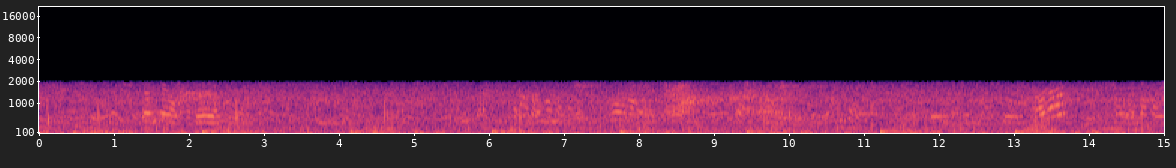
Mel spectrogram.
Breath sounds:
1.95-2.85 s: inhalation
2.04-2.43 s: wheeze
4.16-4.91 s: inhalation
6.00-6.75 s: inhalation
7.74-8.49 s: inhalation
9.51-10.26 s: inhalation
11.32-12.08 s: inhalation
13.07-13.83 s: inhalation

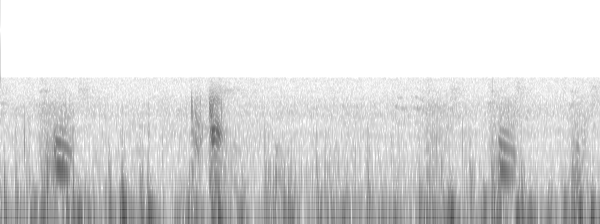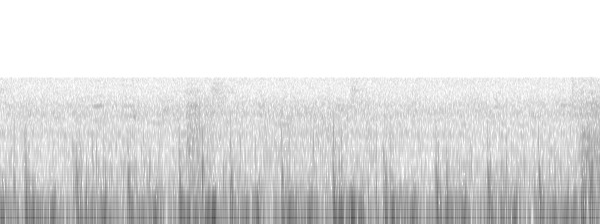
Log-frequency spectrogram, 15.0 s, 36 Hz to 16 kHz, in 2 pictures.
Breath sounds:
0.56-0.94 s: wheeze
6.15-6.53 s: wheeze

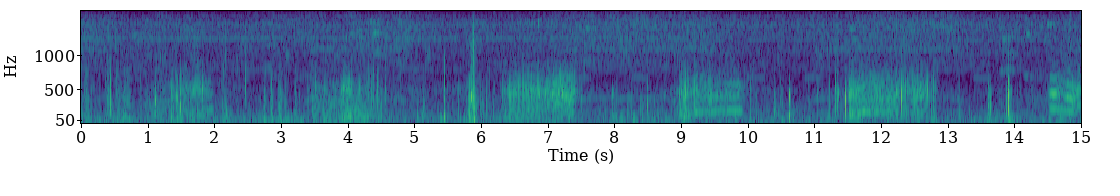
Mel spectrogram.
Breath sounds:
1.04-2.04 s: crackles
1.05-2.18 s: inhalation
3.35-4.64 s: inhalation
3.42-4.52 s: crackles
6.27-7.56 s: inhalation
8.95-10.04 s: inhalation
8.99-9.98 s: wheeze
11.39-12.90 s: inhalation
11.49-12.79 s: wheeze
14.48-15.00 s: wheeze
14.55-15.00 s: inhalation

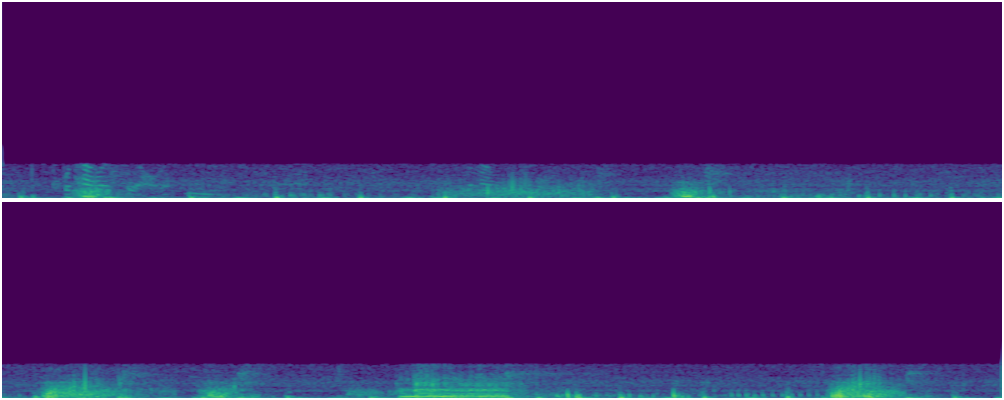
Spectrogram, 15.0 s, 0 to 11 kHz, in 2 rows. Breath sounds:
3.17-4.64 s: inhalation
3.17-4.64 s: crackles
4.99-5.48 s: exhalation
4.99-5.48 s: crackles
7.72-8.59 s: inhalation
7.72-8.59 s: crackles
8.98-9.50 s: exhalation
8.98-9.50 s: crackles
10.46-11.40 s: wheeze

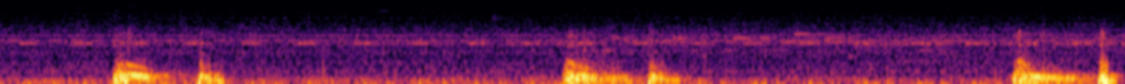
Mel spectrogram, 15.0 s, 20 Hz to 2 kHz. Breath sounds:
1.41-2.54 s: inhalation
1.41-2.54 s: crackles
2.58-3.21 s: exhalation
2.58-3.21 s: crackles
7.47-8.61 s: inhalation
7.47-8.61 s: crackles
8.63-9.25 s: exhalation
8.63-9.25 s: crackles
13.53-14.67 s: inhalation
13.53-14.67 s: crackles
14.67-15.00 s: exhalation
14.67-15.00 s: crackles

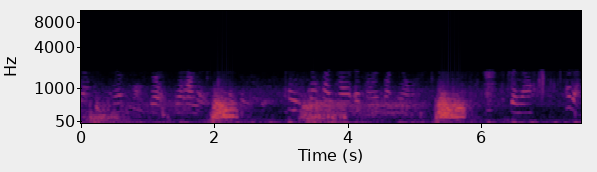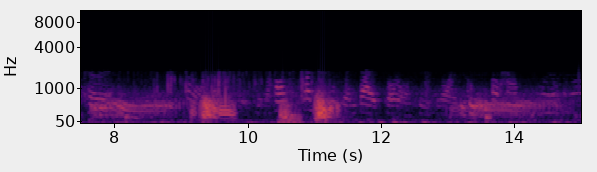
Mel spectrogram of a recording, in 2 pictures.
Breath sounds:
0.00-0.78 s: inhalation
0.00-0.78 s: crackles
1.90-2.41 s: exhalation
1.90-2.41 s: wheeze
3.25-4.04 s: inhalation
3.25-4.04 s: crackles
5.34-5.83 s: exhalation
5.34-5.83 s: crackles
7.66-8.99 s: inhalation
7.66-8.99 s: wheeze
9.18-9.96 s: exhalation
9.34-9.97 s: wheeze
10.48-10.94 s: inhalation
10.48-10.94 s: crackles
11.03-11.54 s: exhalation
13.14-15.00 s: inhalation
13.14-15.00 s: wheeze

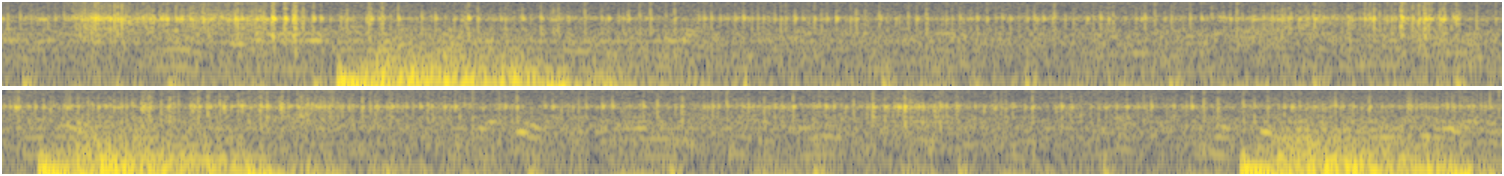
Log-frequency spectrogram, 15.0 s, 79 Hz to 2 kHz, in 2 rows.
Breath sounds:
1.52-2.45 s: inhalation
2.43-3.36 s: exhalation
7.66-8.58 s: inhalation
8.57-9.49 s: exhalation
13.71-14.59 s: inhalation
14.62-15.00 s: exhalation

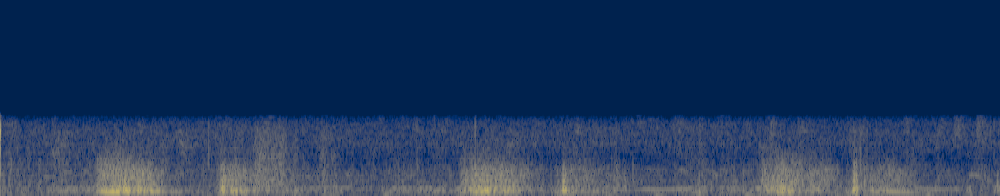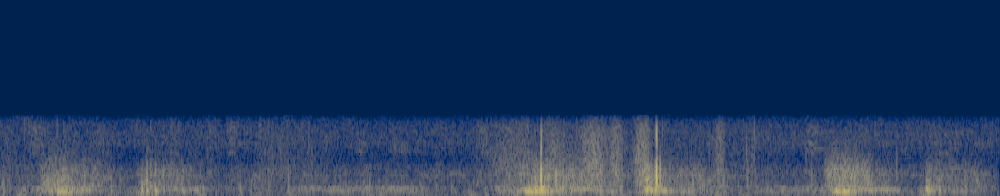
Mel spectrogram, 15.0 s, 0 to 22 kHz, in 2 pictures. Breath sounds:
0.58-1.53 s: inhalation
0.58-1.53 s: crackles
1.57-2.65 s: exhalation
1.57-2.65 s: crackles
3.36-4.14 s: inhalation
3.36-4.14 s: crackles
4.15-5.26 s: exhalation
4.15-5.26 s: crackles
4.59-5.26 s: wheeze
5.66-6.32 s: inhalation
5.66-6.32 s: crackles
6.37-7.26 s: exhalation
6.37-7.26 s: crackles
7.76-8.54 s: inhalation
7.78-8.52 s: crackles
8.53-9.38 s: exhalation
8.53-9.38 s: crackles
11.13-12.26 s: inhalation
11.13-12.26 s: crackles
12.27-13.38 s: exhalation
12.27-13.38 s: crackles
13.68-14.44 s: crackles
13.70-14.46 s: inhalation
14.43-15.00 s: exhalation
14.49-15.00 s: crackles

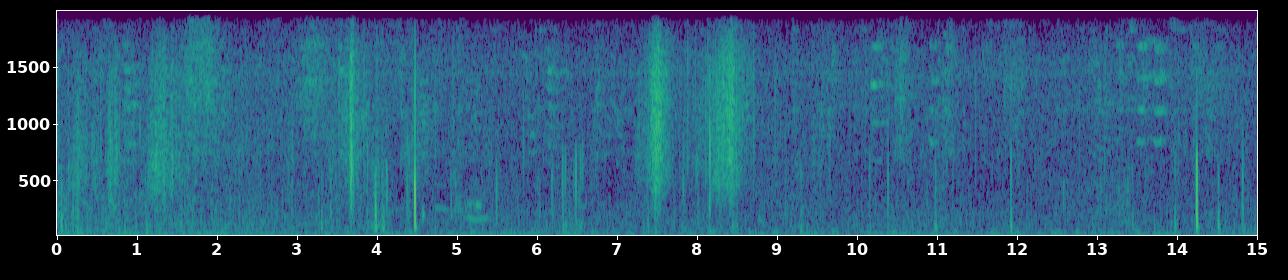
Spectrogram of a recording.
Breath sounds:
4.63-5.49 s: wheeze

